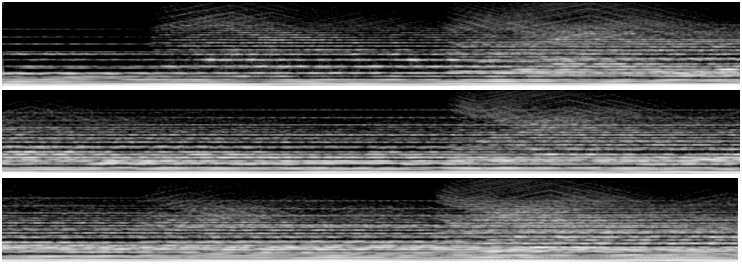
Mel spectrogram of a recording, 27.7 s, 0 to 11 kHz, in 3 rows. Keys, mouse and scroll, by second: 0.0 click, 1.1 click, 2.3 1, 2.6 Return, 8.7-11.2 drag, 12.1-14.7 alt+drag, 17.1-19.7 drag, 20.4 alt+click, 26.6-27.1 typing, 27.3 Return.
